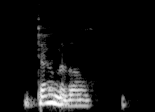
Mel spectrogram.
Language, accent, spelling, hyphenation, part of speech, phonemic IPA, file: English, Southern England, domable, dom‧a‧ble, adjective, /ˈdəʊməbl̩/, LL-Q1860 (eng)-domable.wav
- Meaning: Capable of being tamed; tameable, domesticable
